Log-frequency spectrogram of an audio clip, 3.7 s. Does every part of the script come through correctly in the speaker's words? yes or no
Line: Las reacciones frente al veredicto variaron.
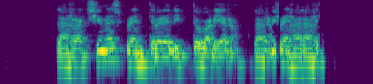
no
